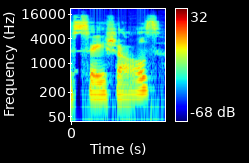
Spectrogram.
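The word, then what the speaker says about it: Seychelles: to Dubai and the Sey Shells. Did I say it right? You did.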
